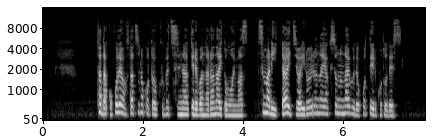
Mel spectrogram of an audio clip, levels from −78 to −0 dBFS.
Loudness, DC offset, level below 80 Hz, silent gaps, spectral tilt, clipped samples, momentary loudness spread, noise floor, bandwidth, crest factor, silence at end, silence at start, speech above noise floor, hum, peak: -21 LUFS; under 0.1%; -70 dBFS; none; -5.5 dB/octave; under 0.1%; 8 LU; -61 dBFS; 11 kHz; 20 dB; 0.5 s; 1.1 s; 41 dB; none; -2 dBFS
